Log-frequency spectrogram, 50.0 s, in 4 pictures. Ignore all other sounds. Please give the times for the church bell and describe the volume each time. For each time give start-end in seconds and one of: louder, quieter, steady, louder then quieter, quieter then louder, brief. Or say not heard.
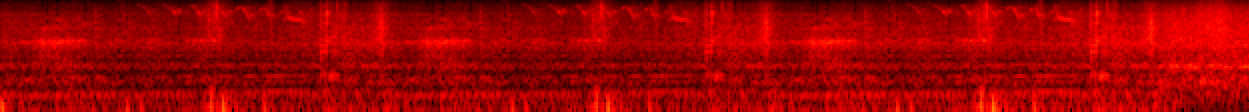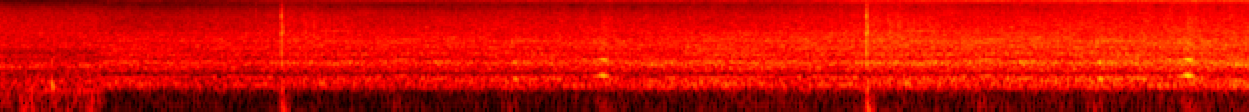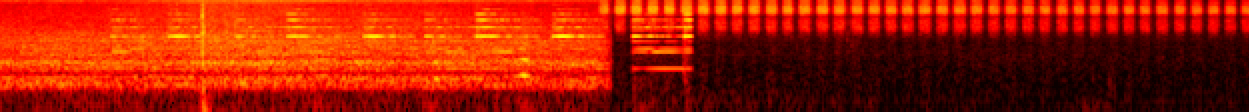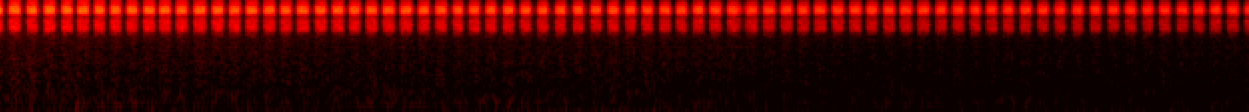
26.1-31.9 steady.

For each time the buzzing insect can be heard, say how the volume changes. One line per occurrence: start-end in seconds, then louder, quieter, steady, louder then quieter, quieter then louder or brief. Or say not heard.
0.0-49.9 louder then quieter.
